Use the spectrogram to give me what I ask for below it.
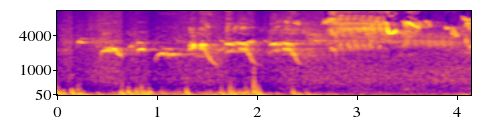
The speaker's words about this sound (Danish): Ja, det er en sangdrossel. Det er virkelig sjovt. Den siger faktisk video.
